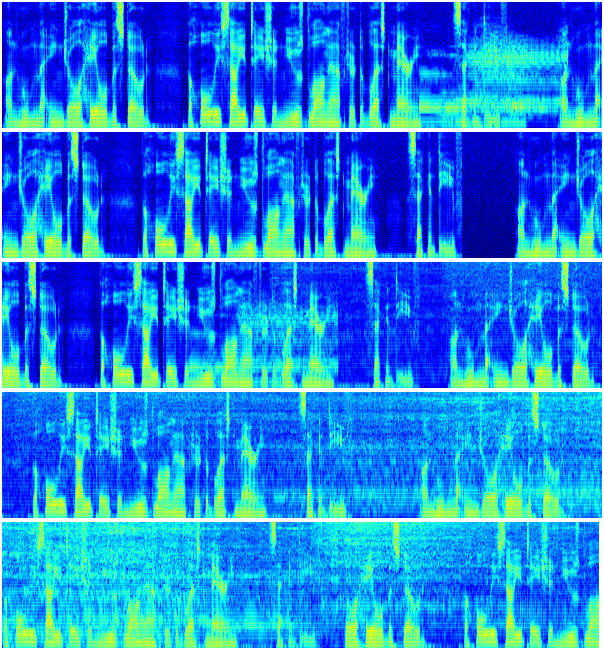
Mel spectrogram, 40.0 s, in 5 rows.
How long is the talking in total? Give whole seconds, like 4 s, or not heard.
38 s.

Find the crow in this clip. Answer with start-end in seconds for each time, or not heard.
not heard.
